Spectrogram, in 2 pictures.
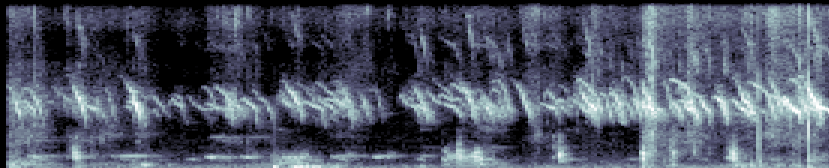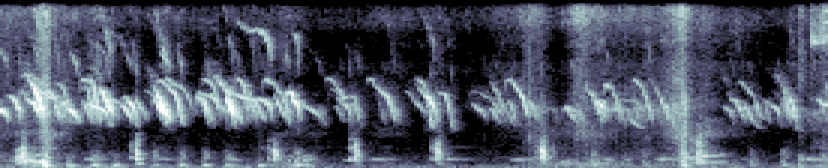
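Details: Domestic hen with her nine chicks out walking and exploring in Bizkaia, Basque Country. Dense, overlapping high, downward-slurred peeps from the chicks run continuously, with occasional soft low clucks and short scratchy rustles underneath.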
